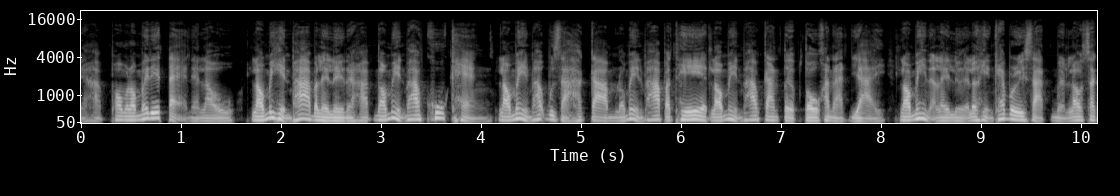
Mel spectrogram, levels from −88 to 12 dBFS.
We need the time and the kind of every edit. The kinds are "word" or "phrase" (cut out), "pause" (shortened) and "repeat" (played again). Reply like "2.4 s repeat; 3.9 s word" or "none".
8.1 s pause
